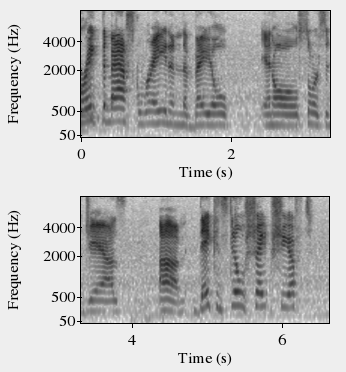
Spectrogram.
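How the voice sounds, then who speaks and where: Putting on a gruff character voice, a woman speaks at a fairly high pitch and a fairly slow pace. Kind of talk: tabletop game master character voice. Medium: actual play. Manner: gruff, profane, folksy.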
